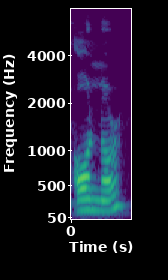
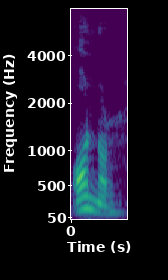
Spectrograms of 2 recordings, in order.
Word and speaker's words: honor: Entonces, la palabra honor, este suena como honor, ¿okay? Con una o. La palabra empieza con h, con empieza, o sea, escrita empieza con h, pero en pronunciación empieza con o.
